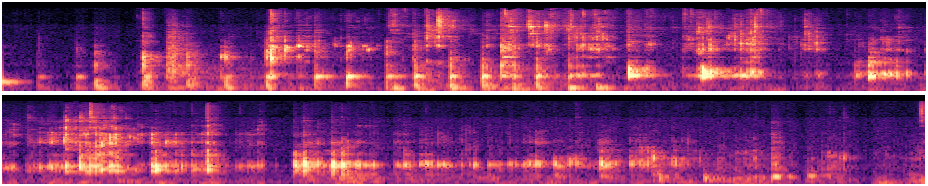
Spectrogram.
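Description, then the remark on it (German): New Zealand Island Pale Ale from True Brew of Munich splashes and gurgles as it is poured into a glass, a quick, irregular patter of bubbly drips and splashes with a brief rising, ringing tone near the end. No one speaks. “Doch, diesmal hat es ein bisschen geplätschert.”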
